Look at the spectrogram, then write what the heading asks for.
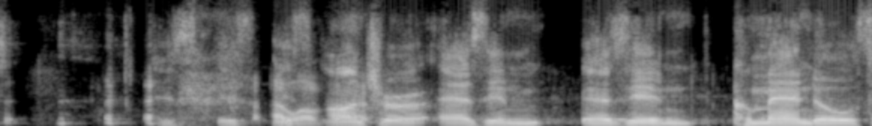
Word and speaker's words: Entra: Sentra and I go this is how you pronounce it entra as in as in Commandos and I have a picture of Predator with on SW and saying this entra yeah a good commercial yeah there you go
